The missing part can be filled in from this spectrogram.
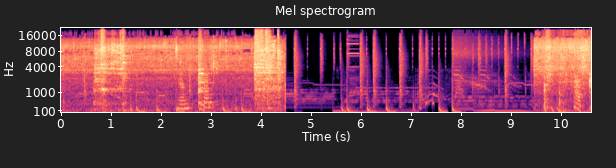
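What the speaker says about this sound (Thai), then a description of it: "ใส่ลงไปเลยแล้วก็ผัดหน่อไม้ฝรั่งต่อนะคะ" Asparagus stir-fries in a pan with a bright sizzle, sharp clinks of metal utensils and scraping against the pan, and short quieter gaps between bursts.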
